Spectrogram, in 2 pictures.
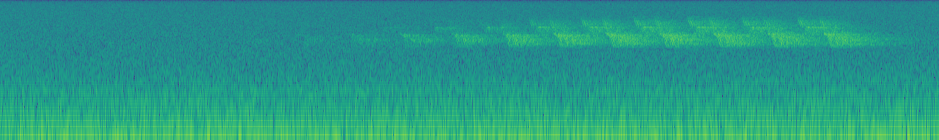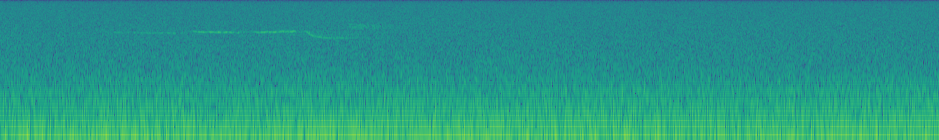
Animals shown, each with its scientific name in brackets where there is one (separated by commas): Black-throated Green Warbler (Setophaga virens), Ovenbird (Seiurus aurocapilla)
